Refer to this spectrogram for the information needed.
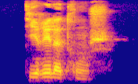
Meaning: to sulk, to pout, to be in a huff
- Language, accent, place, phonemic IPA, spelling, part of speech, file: French, France, Lyon, /ti.ʁe la tʁɔ̃ʃ/, tirer la tronche, verb, LL-Q150 (fra)-tirer la tronche.wav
